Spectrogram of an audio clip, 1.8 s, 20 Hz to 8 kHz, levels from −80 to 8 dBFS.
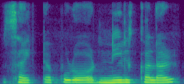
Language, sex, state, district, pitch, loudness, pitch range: Bengali, female, Tripura, West Tripura, 225 Hz, -12 LUFS, 220-230 Hz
